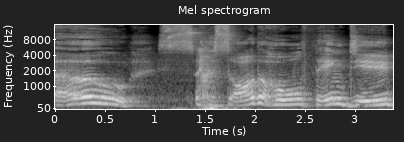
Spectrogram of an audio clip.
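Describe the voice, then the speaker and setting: The speaker uses a put-on character voice and talks at a very slow pace. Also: female-sounding voice, fairly high pitch for a woman. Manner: dazed, drawn-out, impersonated.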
